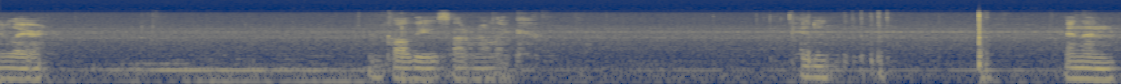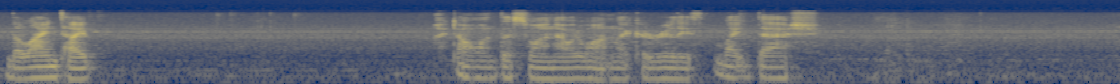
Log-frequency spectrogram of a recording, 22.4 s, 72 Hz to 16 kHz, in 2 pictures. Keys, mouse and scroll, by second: 7.6-9.1 typing, 9.7 Return, 13.7 click.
